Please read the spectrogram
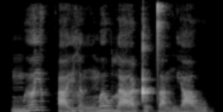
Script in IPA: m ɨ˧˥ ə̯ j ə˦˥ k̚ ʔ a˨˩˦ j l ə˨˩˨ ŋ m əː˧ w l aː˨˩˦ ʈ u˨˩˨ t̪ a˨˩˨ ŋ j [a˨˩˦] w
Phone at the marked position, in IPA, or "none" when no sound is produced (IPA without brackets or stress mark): a˨˩˦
